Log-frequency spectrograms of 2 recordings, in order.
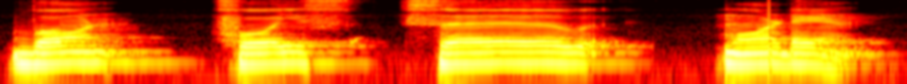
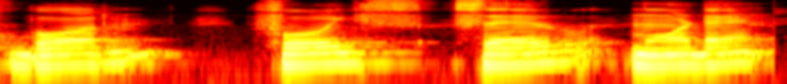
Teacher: In this example, if it is pronounced in received pronunciation or in RP, you will never hear the sound of R, because here R came after the vowel sound. In RP, there isn't any sound of R after a vowel. So they will pronounce those words as born, voice, serve, modern without the pronunciation of R.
